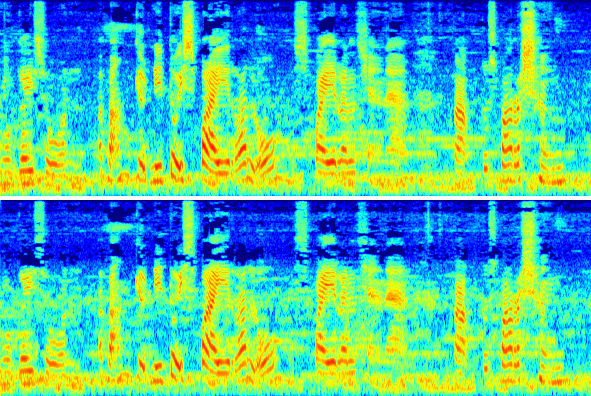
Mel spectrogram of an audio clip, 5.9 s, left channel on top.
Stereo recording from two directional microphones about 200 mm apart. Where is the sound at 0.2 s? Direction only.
15° left (ahead or behind).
